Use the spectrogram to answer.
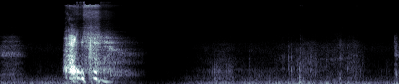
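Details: Sick with a cold, many sneezes self-induced; one forceful sneeze with a quick intake and explosive release, then quiet room noise.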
